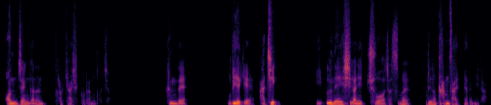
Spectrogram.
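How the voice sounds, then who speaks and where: Korean man preaching with lively pitch. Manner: swings from emphatic raised lines to low quiet asides; slows and stretches key phrases. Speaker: pastor. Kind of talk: sermon.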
